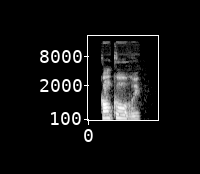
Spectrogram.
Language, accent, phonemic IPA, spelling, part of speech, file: French, Canada, /kɔ̃.ku.ʁy/, concourut, verb, LL-Q150 (fra)-concourut.wav
- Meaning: third-person singular past historic of concourir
